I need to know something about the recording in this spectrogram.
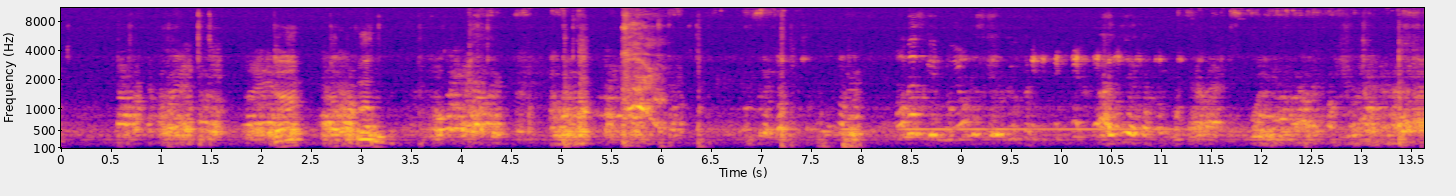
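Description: A man talks with animation, heard through a loudspeaker.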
